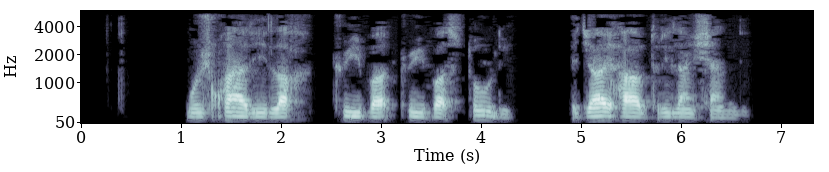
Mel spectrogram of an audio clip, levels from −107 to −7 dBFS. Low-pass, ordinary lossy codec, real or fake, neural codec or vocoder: 5.4 kHz; MP3, 24 kbps; real; none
